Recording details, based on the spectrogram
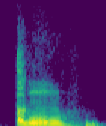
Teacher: ketika huruf kaf ini memang pengucapannya ada di pangkal lidah, maka nanti kita akan mengucapkannya dengan eng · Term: ikhfa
